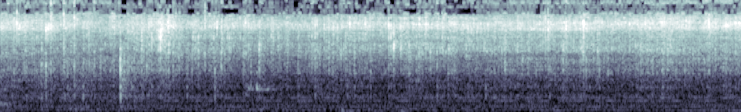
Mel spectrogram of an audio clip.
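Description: Chillies, curry leaves and onion sizzle in hot oil with a steady, dense crackle and occasional stirring scrapes, heard close and without any voices.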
